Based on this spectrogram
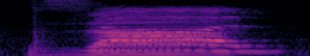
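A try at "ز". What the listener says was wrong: जाल नहीं है, ये जा है, जा।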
